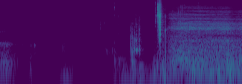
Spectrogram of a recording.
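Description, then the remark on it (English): Quiet mouth sounds and a sharp clink like a cup being lifted, then a steady airy slurp as someone sips hot tea, with no talking. “I'm going to take a sip of my tea on that one.”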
